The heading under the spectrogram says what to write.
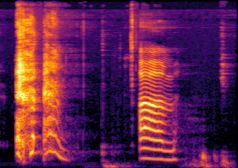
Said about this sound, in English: I have to cough again.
